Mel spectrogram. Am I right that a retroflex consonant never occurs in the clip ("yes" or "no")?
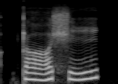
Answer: no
